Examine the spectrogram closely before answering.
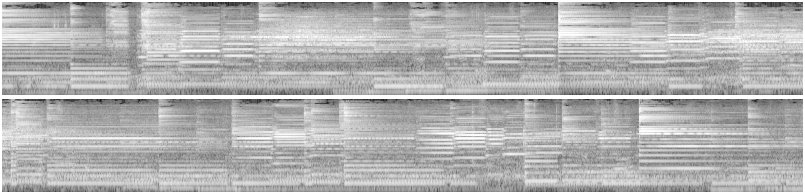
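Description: A live band plays an instrumental passage of a pop song, the accordion holding chords over a moving bass line.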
